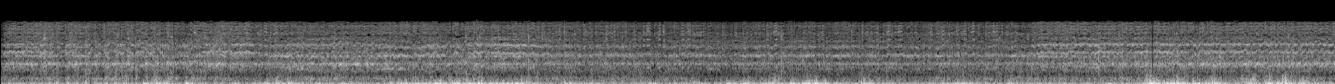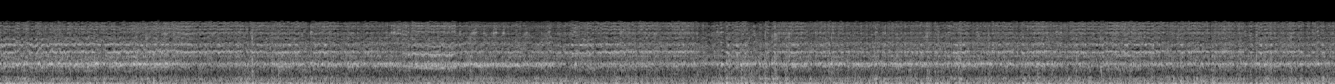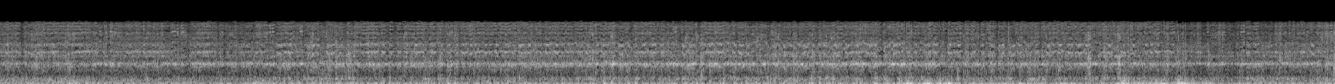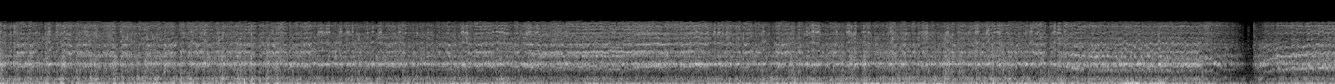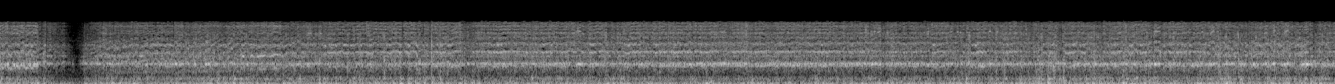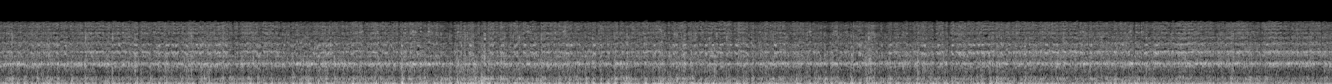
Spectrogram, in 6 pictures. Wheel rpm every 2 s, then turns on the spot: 210, 210, 190, 200, 200, 200, 200, 210, 230, 230, 230, 230, 230, 230, 230, 230, 230, 220, 210, 230, 220, 230, 230, 230, 240, 200, 120, 160, 220, 230, 240, 230, 230, 230, 230, 230, 230, 230, 230, 240.
none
